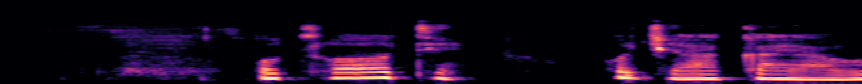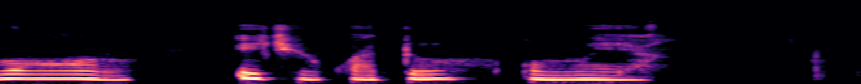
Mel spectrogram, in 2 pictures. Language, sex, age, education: Igbo, female, 30-45, tertiary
